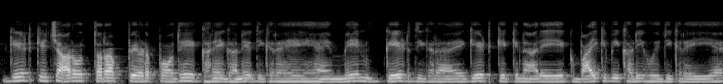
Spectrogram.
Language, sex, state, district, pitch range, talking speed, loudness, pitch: Hindi, male, Punjab, Kapurthala, 135-150 Hz, 225 wpm, -19 LUFS, 140 Hz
